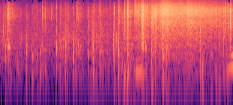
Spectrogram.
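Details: Mare named Bambina running free in a forest in an excitable mood, sharp hoofbeats coming in a quick, uneven galloping rhythm that thins out midway, followed by a brief human voice at the end.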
